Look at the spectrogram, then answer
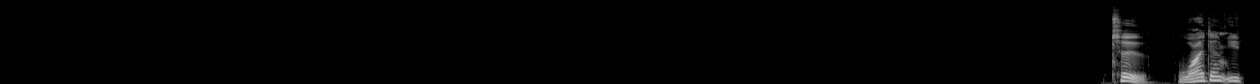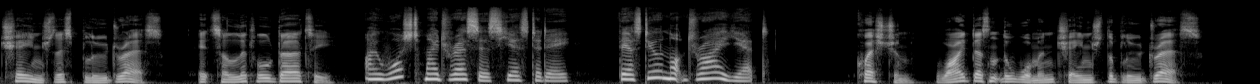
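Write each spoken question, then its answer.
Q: why doesn't the woman change the blue dress?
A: Her other dresses are not dry yet

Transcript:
[解析] M: Why don't you change this blue dress? It's a little dirty. W: I washed my dresses yesterday. They are still not dry yet. Q: Why doesn't the woman change the blue dress?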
